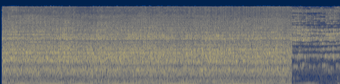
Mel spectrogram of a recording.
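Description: A threshing machine roars loudly.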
